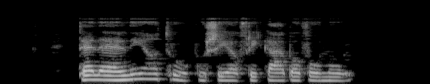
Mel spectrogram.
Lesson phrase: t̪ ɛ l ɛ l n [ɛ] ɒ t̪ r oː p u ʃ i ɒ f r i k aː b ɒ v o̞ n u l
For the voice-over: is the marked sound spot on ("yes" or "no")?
no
